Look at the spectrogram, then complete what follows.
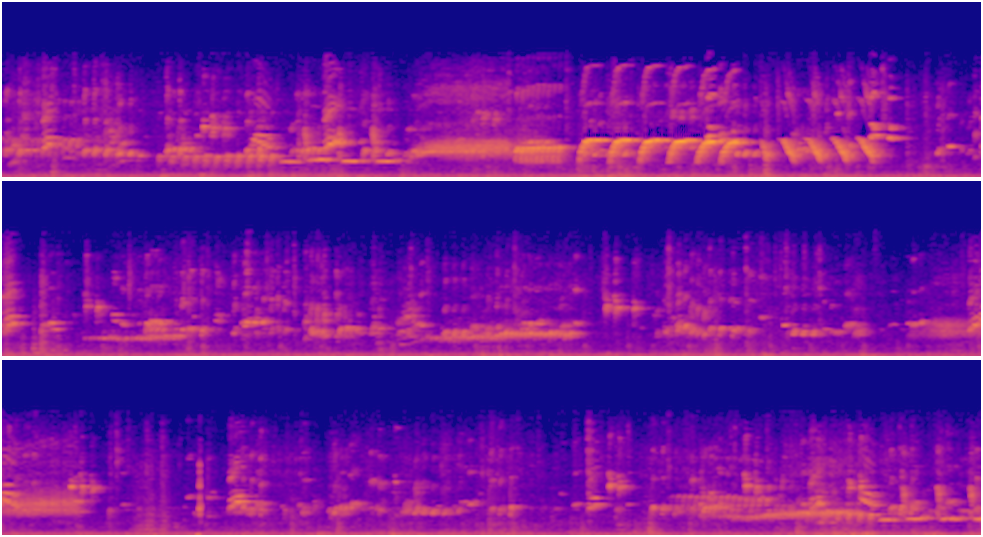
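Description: Two European goldfinch nestlings begging with high chirps while being hand-fed from a syringe, with a fast run of about ten loud chirps about six seconds in.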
